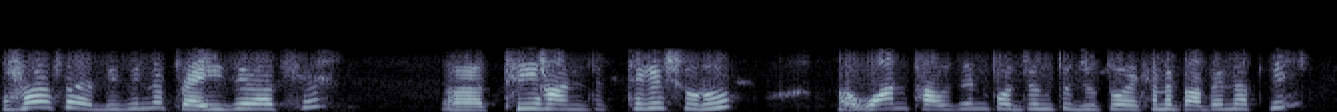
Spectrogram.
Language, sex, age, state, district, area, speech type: Bengali, female, 18-30, West Bengal, Cooch Behar, urban, conversation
